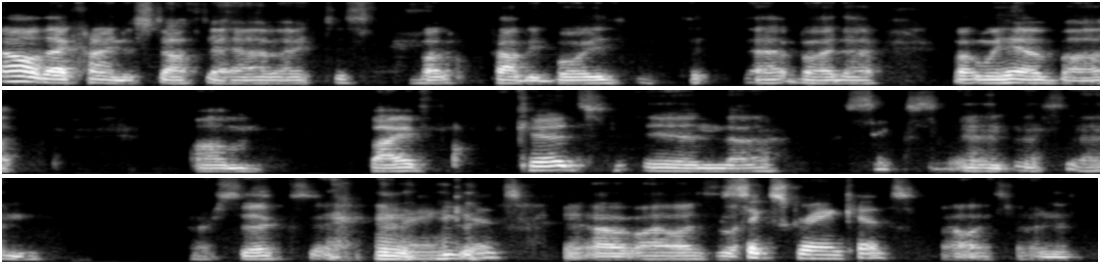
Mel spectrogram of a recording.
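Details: Retired man diagnosed with primary progressive aphasia last summer, who struggles to find words and has particular trouble with compound words; primary progressive aphasia.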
